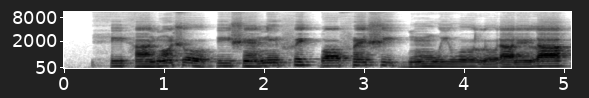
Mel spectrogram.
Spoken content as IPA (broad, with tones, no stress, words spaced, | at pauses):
hi˨hã˨ɡɔ̃˨˦ʃo˦˨ | i˨ʃɛ̃˨nĩ˧ fe˦ɡ͡bɔ˧fɛ̃˦ ʃi˦˨ ɡ͡bũ˨˦wi˧wo˧ lo˨ɾa˨˦ɾɛ̃˧ la˦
